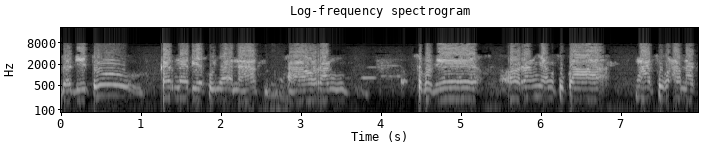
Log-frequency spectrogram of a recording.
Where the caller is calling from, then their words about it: West Jakarta, Jakarta, Indonesia; Saya dari Pak …, Jakarta Barat.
